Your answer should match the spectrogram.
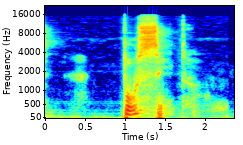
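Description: Speech only: one short spoken word about a second in.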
